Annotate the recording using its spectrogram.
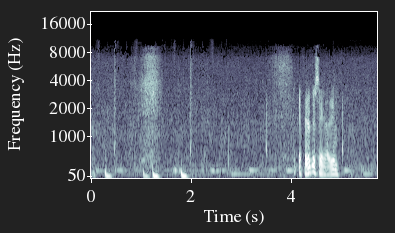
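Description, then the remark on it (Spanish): A steady outdoor wash of running water with breathy gusts of wind and low buffeting thumps on the microphone, recorded on a mobile phone in the mountains during a hike, while a man speaks briefly near the end. “Porque está súper chulo así con el ruido del agua de fondo y el viento.”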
